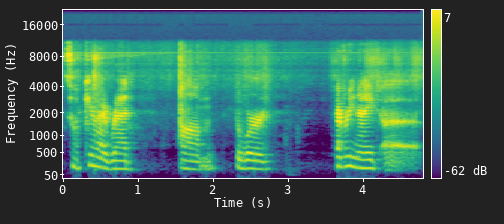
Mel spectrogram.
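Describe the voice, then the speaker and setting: A woman teacher reads a picture book aloud expressively, leaning on key words and asking the young children listening questions. Her voice is low-pitched and she takes it slowly, with a little hiss or hum in the background.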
